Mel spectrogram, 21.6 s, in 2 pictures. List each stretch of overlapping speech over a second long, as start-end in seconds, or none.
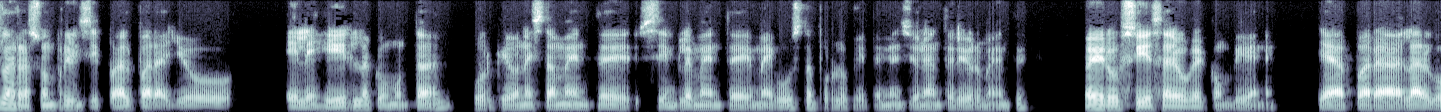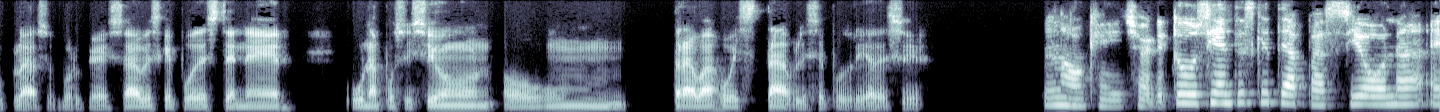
none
